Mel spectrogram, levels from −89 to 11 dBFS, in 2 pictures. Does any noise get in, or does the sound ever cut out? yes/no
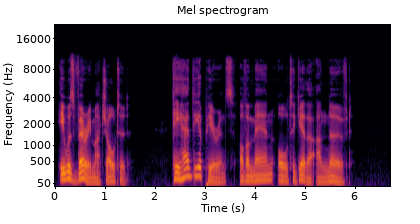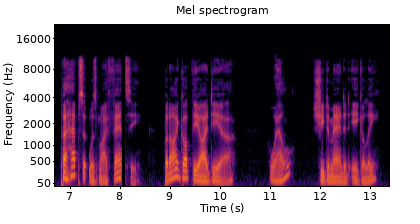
yes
